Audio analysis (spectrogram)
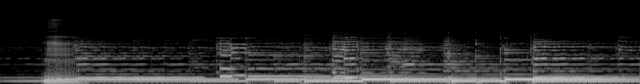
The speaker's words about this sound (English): It's got a wobbly kind of lo-fi sound to it, which is not …-y, but he does a lot of the, what you call a hammer-on.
